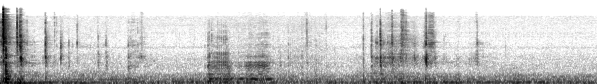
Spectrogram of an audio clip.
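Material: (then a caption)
Plastic. Long acrylic nails tap the plastic keycaps of a full-size pink Razer Huntsman mechanical gaming keyboard with RGB backlighting in a typing motion. Quiet, sharp, bright clicks come in scattered bursts, with a sharper tap at the start and denser clusters around two and four seconds, over a low background hum.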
